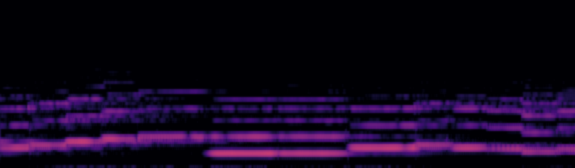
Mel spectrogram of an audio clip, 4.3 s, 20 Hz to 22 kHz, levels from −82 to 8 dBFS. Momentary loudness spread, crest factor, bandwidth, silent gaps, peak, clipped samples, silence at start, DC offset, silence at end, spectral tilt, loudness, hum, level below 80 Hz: 7 LU; 10 dB; 12 kHz; none; -30 dBFS; under 0.1%; 0 s; under 0.1%; 0 s; -5 dB/octave; -42 LUFS; none; -78 dBFS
